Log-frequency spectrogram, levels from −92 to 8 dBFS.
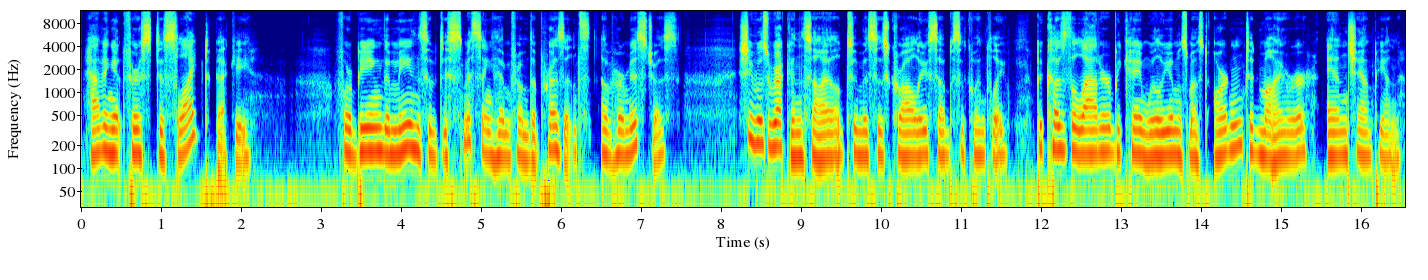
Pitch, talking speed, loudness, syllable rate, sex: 160 Hz, 125 wpm, -16 LUFS, 4.4 syllables/s, female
